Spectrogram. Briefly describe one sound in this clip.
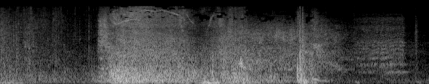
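A fire extinguisher sprays with a loud hiss.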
